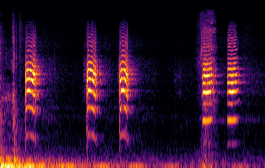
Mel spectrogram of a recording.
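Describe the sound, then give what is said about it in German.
A warning siren being tested sounds almost birdlike: five short, high, harmonic toots in an uneven rhythm, clear over a low background rumble, with no talking. “Wir haben der Stiftung Warntest beim Testen der Sirenen mal ein wenig über die Schulter geschaut.”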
